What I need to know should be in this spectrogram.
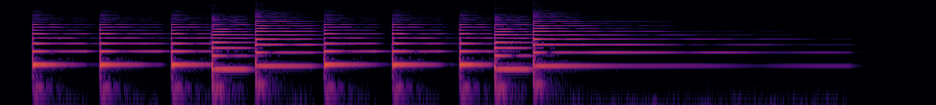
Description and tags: scary-melody
Scary, Melody, Piano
